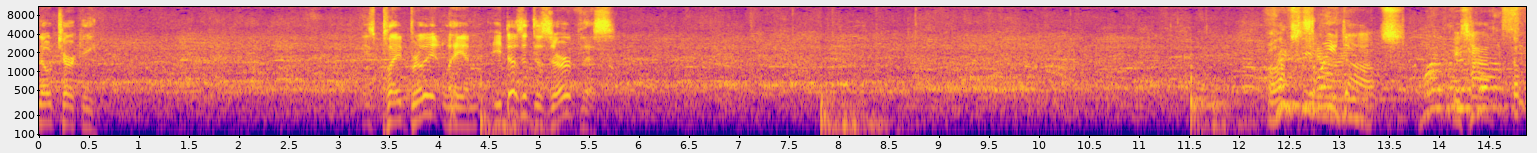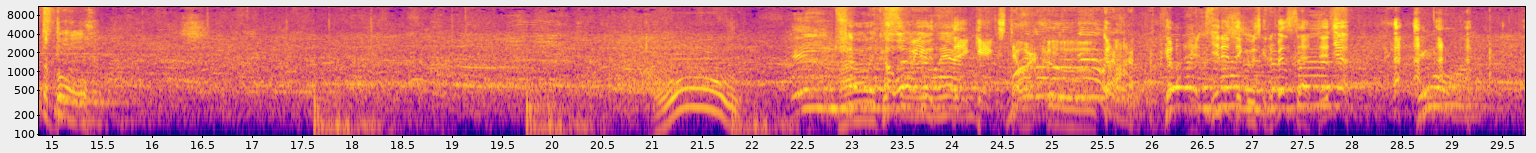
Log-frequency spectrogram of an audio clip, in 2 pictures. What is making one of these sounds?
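A large crowd murmurs and chants in a big echoing arena.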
